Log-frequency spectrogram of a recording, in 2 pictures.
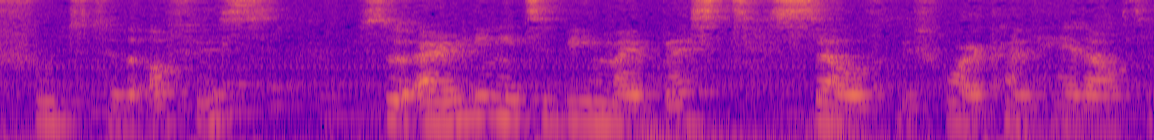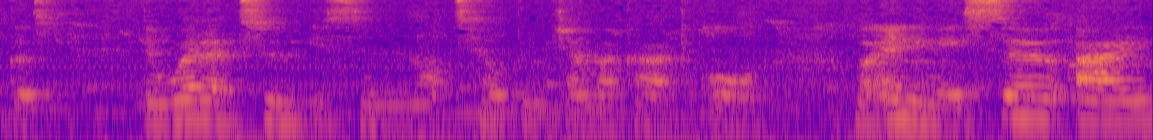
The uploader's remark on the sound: Apologies for the background sound. I guess it's my punishment for recording in the morning and not in the evening.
